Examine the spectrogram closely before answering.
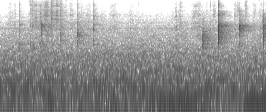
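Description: Small clicks and taps of a hard plastic toy accessory being handled: the hinged piece is moved and lifted off a display turntable. The sharpest two clicks come about three seconds in.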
